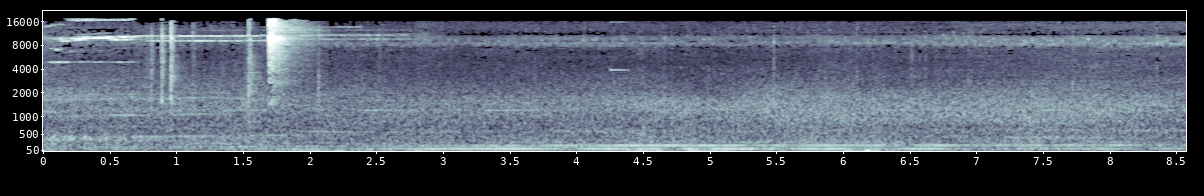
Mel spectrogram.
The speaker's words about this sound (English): Here comes a bus pulling up, it sounds like. So I just wanted to record those sounds. Oh, here's another bus.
